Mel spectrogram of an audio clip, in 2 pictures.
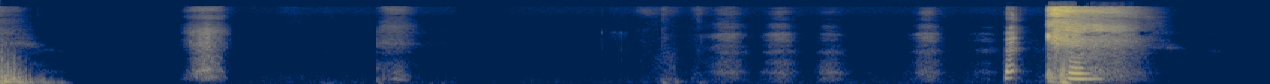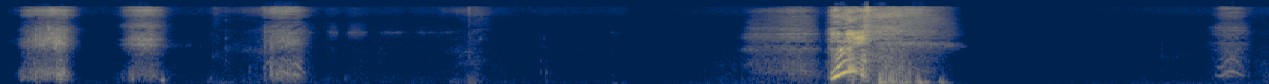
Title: Constant wet cold sneezing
